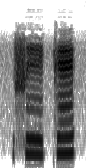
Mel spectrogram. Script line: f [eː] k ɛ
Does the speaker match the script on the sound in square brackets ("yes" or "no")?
yes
